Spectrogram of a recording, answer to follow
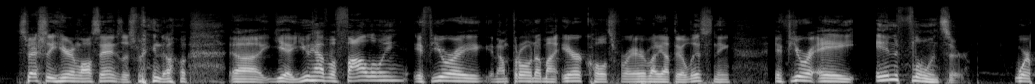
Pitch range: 125-175 Hz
